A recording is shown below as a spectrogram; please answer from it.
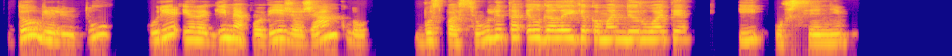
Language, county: Lithuanian, Tauragė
